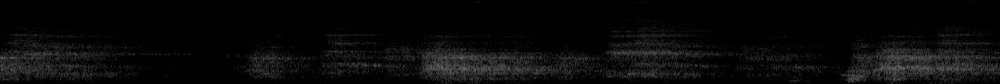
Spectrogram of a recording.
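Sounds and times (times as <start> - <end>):
slow deep breaths in and out: 0.0 - 9.9.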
